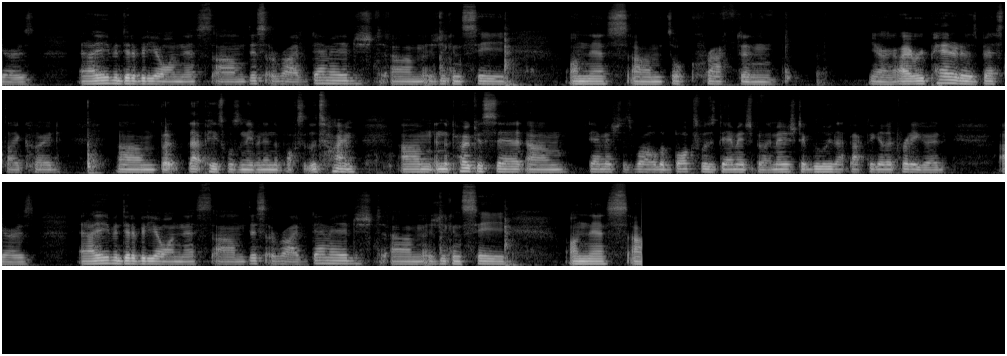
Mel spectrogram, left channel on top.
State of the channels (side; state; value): right; drops out; at 6.4 s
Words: and I even did a video on this. This arrived damaged, as you can see on this. It's all cracked, and I repaired it as best I could, but that piece wasn't even in the box at the time. And the poker set damaged as well. The box was damaged, but I managed to glue that back together pretty good.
